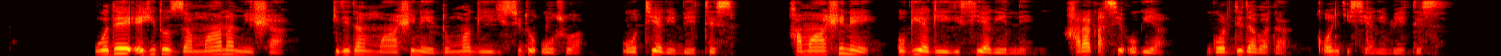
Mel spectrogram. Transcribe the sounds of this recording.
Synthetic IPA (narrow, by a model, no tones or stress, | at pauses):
wɔd̪e̞ːʔɛɦɪd̪ɔzɐmːaːnɐmiːʃːaː | ɡ̥ɪd̪ɪd̪ɐmaːʃɪnejd̪ʊmːɐɡiːɡɪsːɪd̪ɔʔo̞ːsʊwaː | oːt̪ːɪjaːɡe̞ːbe̞ːt̪ʰːe̞ːs | hɐmaːʃɪneː | ɔɡɪjaɡiːɡɪsːɪjaɡe̞ːnːɛ | hɐɾɐkʼɐsːɪʔɔɡɪjaː | ɡɔɾd̪ːɪd̪ɐbɐt̪ɐ | kʼɔnt͡ʃʼːɪsɪjaːɡe̞ːbe̞ːt̪ʰːeːs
